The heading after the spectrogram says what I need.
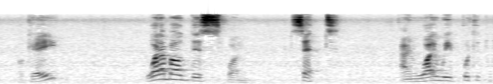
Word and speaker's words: cet: We can't say ce followed by a vowel. It will be a problem when you pronounce ce followed by a vowel. So, you need to put a consonant in between to separate the two sounds.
